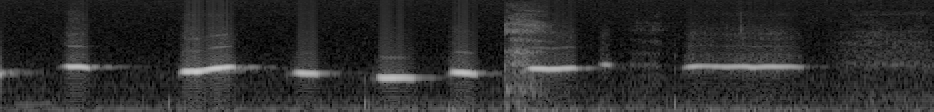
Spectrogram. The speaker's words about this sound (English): And I whistle. I'm whistling a little bit.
